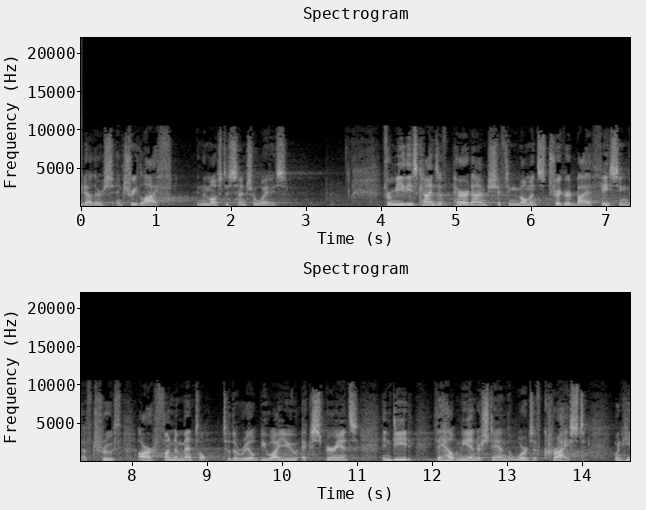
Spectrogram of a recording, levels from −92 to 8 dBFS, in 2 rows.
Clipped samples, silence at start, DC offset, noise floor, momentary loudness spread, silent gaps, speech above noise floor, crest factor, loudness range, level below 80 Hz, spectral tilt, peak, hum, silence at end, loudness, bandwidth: under 0.1%; 0 s; under 0.1%; -52 dBFS; 11 LU; none; 28 dB; 20 dB; 4 LU; -68 dBFS; -4 dB/octave; -4 dBFS; none; 0 s; -24 LUFS; 11 kHz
